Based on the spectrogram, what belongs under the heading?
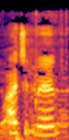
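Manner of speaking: loud, high, indignant ranting; angry complaint. Real, not acted. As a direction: shout out the grievance. Complaining, quoting the man.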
